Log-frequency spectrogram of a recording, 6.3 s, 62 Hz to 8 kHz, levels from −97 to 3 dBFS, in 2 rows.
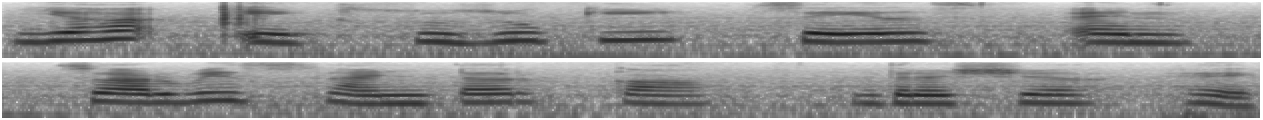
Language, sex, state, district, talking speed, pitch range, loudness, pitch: Hindi, female, Madhya Pradesh, Dhar, 95 wpm, 240-270 Hz, -21 LUFS, 250 Hz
